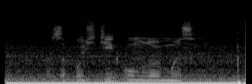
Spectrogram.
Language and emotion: Russian, neutral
